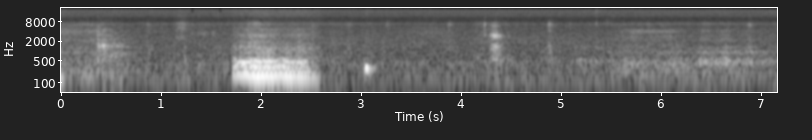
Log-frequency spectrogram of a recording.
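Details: Sleeping puppy lets out one short snore of under a second, low and humming, in a quiet room with a few soft clicks and rustles around it.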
